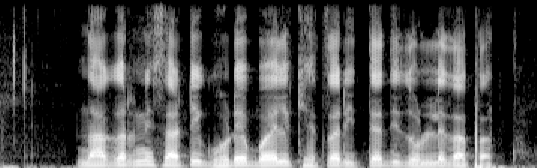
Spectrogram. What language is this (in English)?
Marathi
